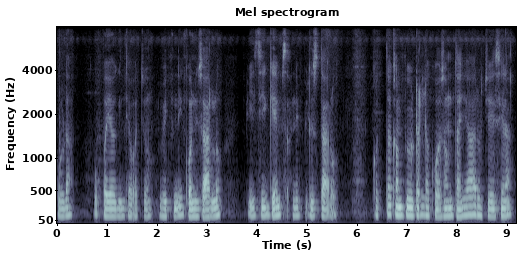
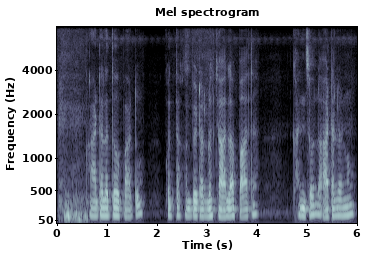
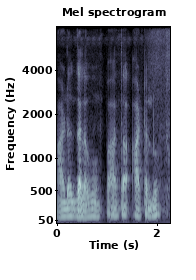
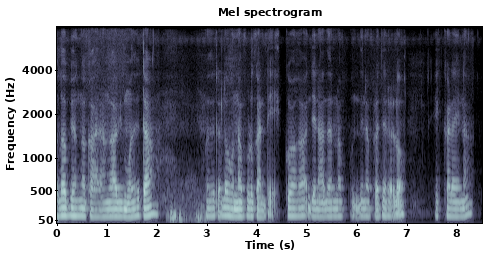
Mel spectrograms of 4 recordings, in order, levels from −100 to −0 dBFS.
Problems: background sounds at intervals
